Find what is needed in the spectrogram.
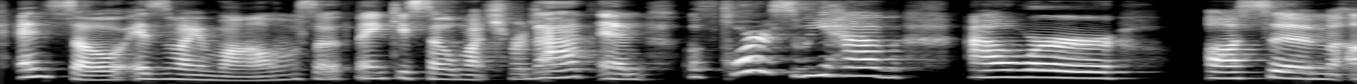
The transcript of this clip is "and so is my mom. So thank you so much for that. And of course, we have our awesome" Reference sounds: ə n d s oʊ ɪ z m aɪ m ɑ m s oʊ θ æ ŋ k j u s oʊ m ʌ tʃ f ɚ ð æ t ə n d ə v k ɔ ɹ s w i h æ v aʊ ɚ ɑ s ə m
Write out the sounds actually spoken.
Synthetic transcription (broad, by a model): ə n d s oʊ ɪ z m aɪ m ɑ m s oʊ θ æ ŋ k j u s oʊ m ʌ tʃ f ɚ ð æ t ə n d ə v k ɔ ɹ s w i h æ v aʊ ɚ ɑ s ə m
